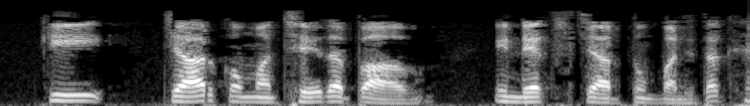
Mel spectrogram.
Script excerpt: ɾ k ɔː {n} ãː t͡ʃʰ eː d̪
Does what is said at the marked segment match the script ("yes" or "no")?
no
